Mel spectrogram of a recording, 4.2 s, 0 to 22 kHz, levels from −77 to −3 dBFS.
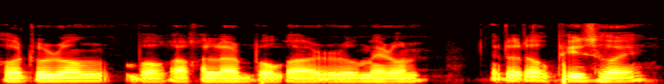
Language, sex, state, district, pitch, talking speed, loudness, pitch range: Assamese, male, Assam, Sonitpur, 110 Hz, 160 wpm, -16 LUFS, 105-115 Hz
